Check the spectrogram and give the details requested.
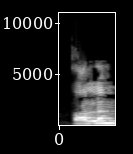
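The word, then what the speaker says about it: column: यदि एन अंत में एम के बाद आए, यदि अंत में एम के बाद एन आता है तो प्राय साइलेंट रहता है। जैसे ऑटम मीन्स पतझड़, हिम मीन्स भजन, कॉलम मीन्स स्तंभ, सॉलम मीन्स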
